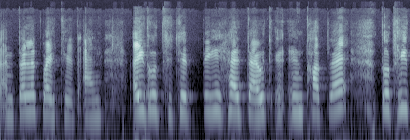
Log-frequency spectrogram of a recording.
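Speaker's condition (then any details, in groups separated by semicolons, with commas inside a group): Cerebral palsy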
